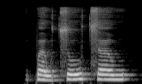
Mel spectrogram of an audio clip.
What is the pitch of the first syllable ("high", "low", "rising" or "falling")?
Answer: low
